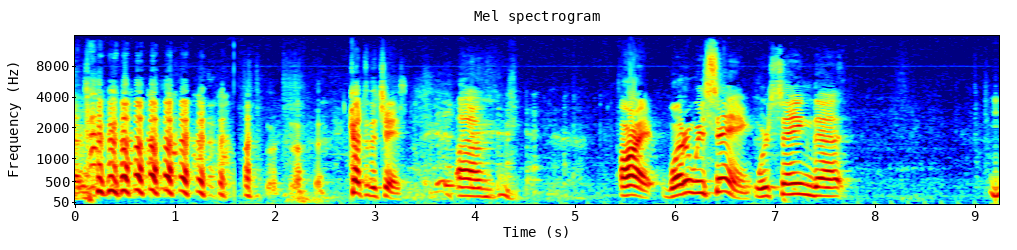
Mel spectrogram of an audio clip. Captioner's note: laugh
